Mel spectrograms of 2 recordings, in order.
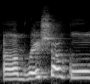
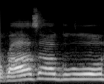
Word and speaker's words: Ra's al Ghul: All right, Ra's al Ghul, or Ra's al Ghul, it's pronounced different ways.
